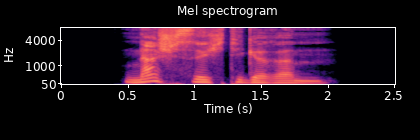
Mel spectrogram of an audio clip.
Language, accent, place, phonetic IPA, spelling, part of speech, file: German, Germany, Berlin, [ˈnaʃˌzʏçtɪɡəʁəm], naschsüchtigerem, adjective, De-naschsüchtigerem.ogg
- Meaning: strong dative masculine/neuter singular comparative degree of naschsüchtig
